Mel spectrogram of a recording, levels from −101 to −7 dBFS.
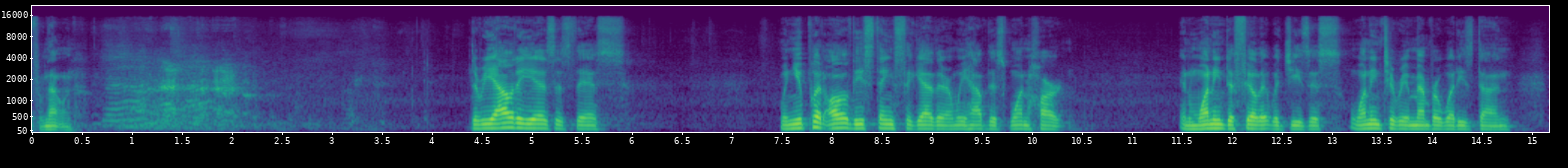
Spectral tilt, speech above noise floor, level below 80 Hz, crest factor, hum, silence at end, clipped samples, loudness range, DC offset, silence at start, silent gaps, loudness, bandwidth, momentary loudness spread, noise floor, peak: -6.5 dB/octave; 42 dB; -74 dBFS; 22 dB; none; 0.4 s; under 0.1%; 14 LU; under 0.1%; 0 s; none; -30 LUFS; 15.5 kHz; 19 LU; -71 dBFS; -10 dBFS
